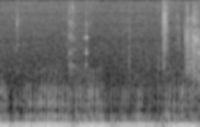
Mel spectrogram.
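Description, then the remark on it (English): A cat purrs steadily, a low continuous rumble pulsing in a rapid rhythm, with a couple of brief breathy breaks along the way. “Do you mind if we put on … instead?”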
